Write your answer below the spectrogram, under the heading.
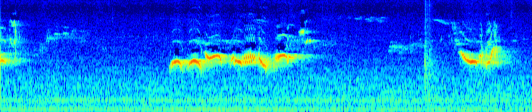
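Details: A blackbird recorded in northern England sings two mellow, human-like whistled phrases around two to three kilohertz, varied rather than repeating, the first lasting over two seconds with a twittery end, over a faint steady hum.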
